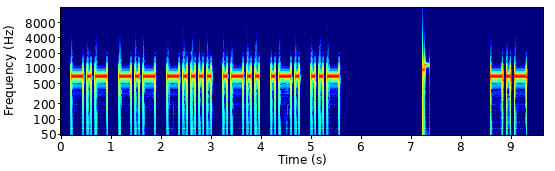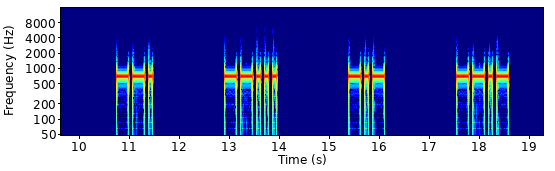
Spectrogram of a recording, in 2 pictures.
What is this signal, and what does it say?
Morse code, heard as a keyed tone, about 15 wpm, spaced as for 8 wpm, 700 Hz. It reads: KK6LRU KG7KQ
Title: USA Call Signs - 6 Characters - 6x Character Spacing - 15wpm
